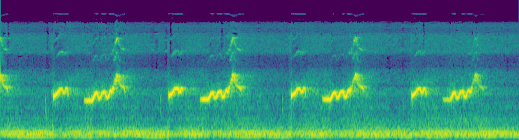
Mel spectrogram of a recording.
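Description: Eastern Whip-poor-will repeating its rhythmic three-part whistled 'whip-poor-WILL', about once a second, each phrase rising sharply at the end, over a low steady hum.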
